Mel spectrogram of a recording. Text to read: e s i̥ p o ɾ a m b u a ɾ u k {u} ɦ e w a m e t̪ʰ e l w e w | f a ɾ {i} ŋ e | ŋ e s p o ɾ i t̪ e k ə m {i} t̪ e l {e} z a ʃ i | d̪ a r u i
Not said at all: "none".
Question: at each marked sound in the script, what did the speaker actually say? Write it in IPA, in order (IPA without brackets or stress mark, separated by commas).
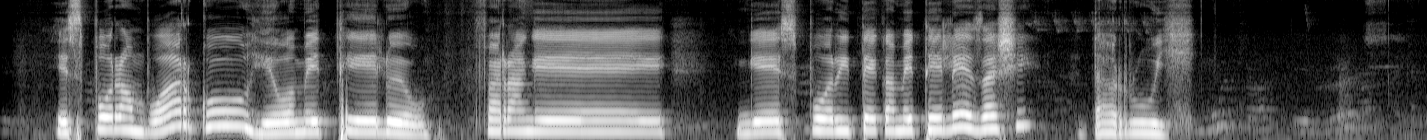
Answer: u, a, e, e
